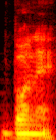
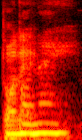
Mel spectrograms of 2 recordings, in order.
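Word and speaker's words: Bonet: married to lisa bonnet we don't pronounce the t bonnet i said bonnie we all know who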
